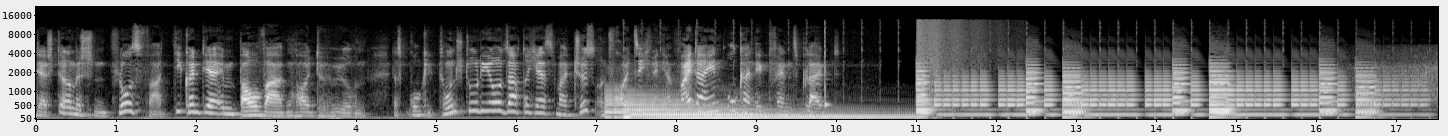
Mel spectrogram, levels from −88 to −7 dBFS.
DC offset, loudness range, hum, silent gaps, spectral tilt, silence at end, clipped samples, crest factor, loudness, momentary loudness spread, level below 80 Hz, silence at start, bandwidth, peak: under 0.1%; 8 LU; none; none; -6 dB/octave; 0 s; under 0.1%; 20 dB; -21 LUFS; 13 LU; -32 dBFS; 0 s; 13.5 kHz; -2 dBFS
